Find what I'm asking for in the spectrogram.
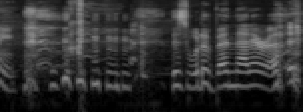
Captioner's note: both laughing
